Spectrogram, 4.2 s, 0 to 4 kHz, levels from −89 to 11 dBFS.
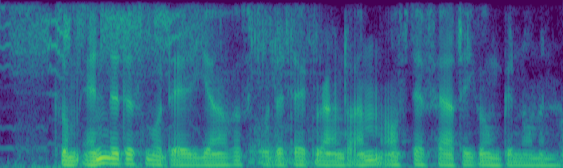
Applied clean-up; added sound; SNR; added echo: none; Sink (filling or washing); 17 dB; none.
